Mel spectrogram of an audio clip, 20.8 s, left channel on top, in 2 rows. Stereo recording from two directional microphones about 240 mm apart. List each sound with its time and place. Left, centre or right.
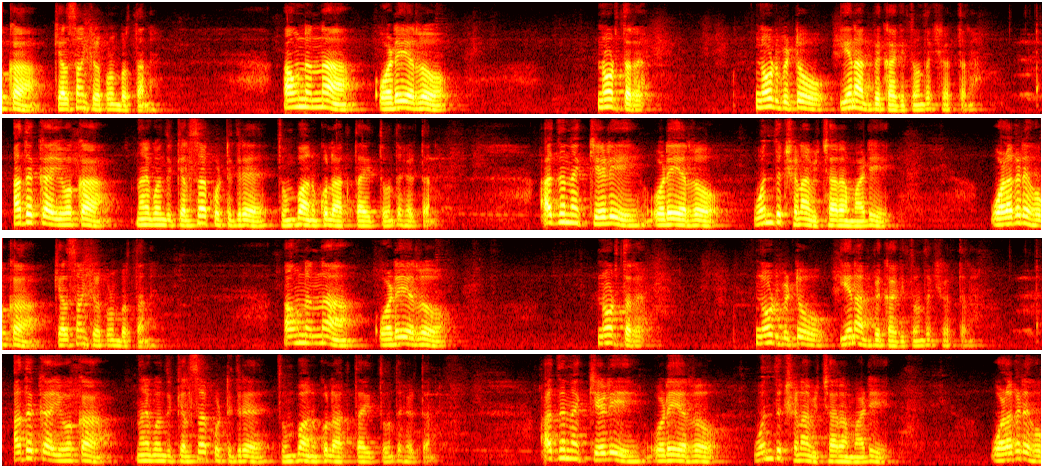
0.0 s speech: centre
2.6 s speech: centre
5.9 s speech: centre
7.9 s speech: centre
15.8 s speech: centre
20.3 s speech: centre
